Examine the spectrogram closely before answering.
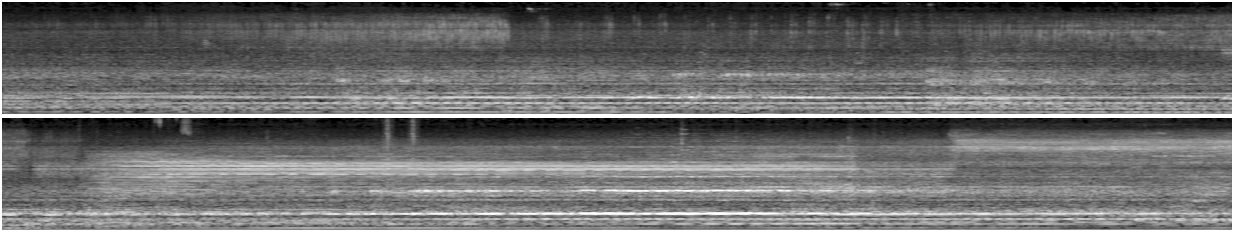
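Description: Music plays through loudspeakers outdoors, swelling louder toward the end.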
